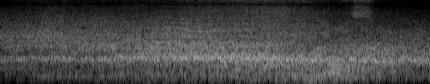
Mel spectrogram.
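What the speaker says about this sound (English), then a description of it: "Oh, look at that, middle of nowhere, and there's a car." A car drives past on a quiet countryside road in Leicestershire near Belvoir Castle. Its broad, steady tyre-and-engine roar is loud and close and fills the whole moment.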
